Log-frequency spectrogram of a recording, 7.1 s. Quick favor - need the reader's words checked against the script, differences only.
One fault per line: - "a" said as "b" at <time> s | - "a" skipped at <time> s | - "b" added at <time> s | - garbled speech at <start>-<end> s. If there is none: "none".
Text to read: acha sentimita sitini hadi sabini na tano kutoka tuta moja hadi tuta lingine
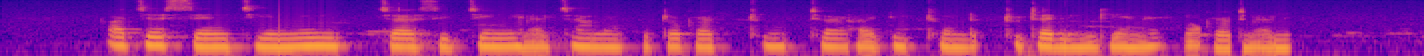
- "hadi sabini" skipped at 2.6 s
- "moja" skipped at 4.2 s
- garbled speech at 5.9-6.5 s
